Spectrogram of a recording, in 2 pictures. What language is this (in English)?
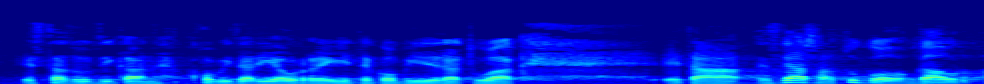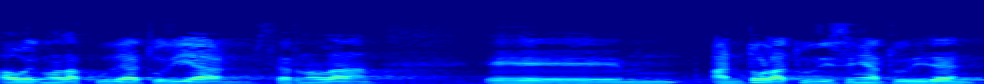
Basque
